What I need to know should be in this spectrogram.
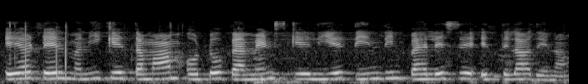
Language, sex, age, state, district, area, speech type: Urdu, female, 30-45, Bihar, Supaul, rural, read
